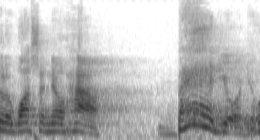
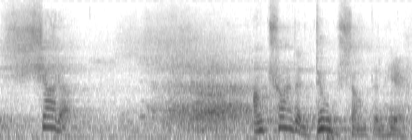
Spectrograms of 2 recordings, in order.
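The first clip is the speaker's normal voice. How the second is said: crowd repeats quietly; 2 semitones lower, 13 dB quieter than usual. Shown as a demonstration. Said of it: "I want you to say that".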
